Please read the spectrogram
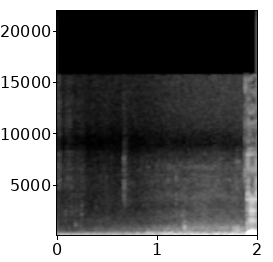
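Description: Low steady rumble of a car heard from inside the cabin, with faint brief tones partway through.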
